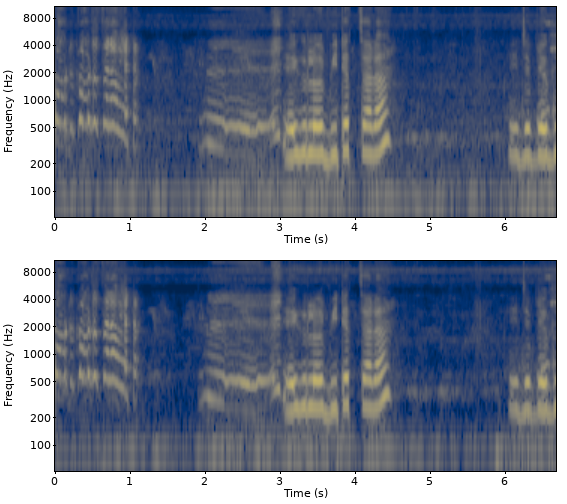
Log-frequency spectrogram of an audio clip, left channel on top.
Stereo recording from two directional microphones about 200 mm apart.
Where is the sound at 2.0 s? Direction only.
45° right (ahead or behind).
